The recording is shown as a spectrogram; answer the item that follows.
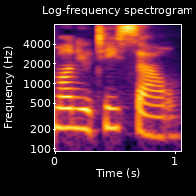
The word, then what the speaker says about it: Manu Chao: Manu Chao, Galician pronunciation Manu Chao, born José-Manuel Thomas Arthur Chao, 21 June 1961, is a French-Spanish singer.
